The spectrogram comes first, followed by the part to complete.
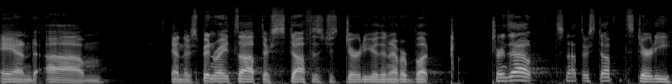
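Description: A man talks at a moderate pace and medium pitch. He has an ordinary speaking voice. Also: lively intonation. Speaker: baseball podcast host. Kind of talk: casual sports talk.

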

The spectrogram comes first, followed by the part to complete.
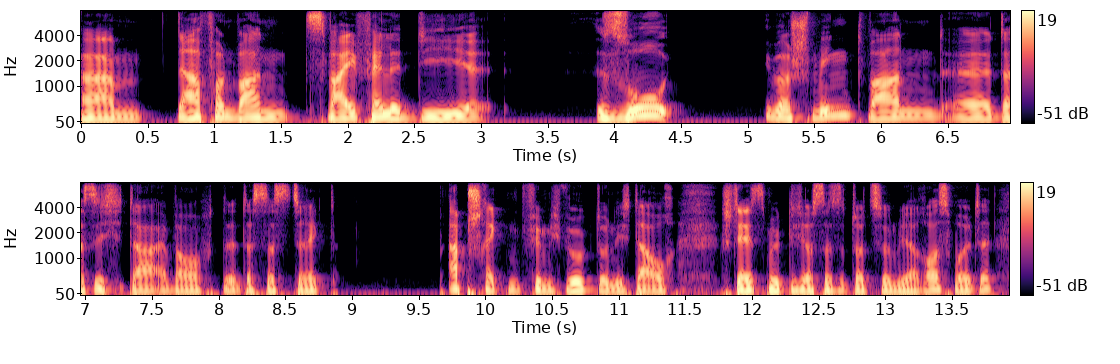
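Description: On a very clean recording with a silent background, a man speaks very slowly at medium pitch with ordinary pitch variation and long, frequent pauses. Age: 20s. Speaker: podcast co-host. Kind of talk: casual chat.

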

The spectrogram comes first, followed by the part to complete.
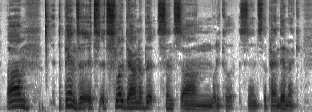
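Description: A man with a New Zealand accent has a dark, mellow tone and very wide pitch swings. He keeps a moderate pace on a very clean recording with a silent background. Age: 20s. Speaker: professional wrestler. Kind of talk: casual interview.

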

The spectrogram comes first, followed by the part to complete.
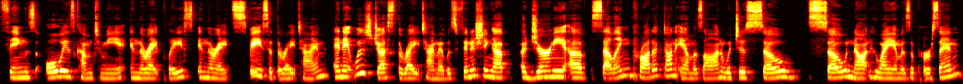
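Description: In a plain, everyday voice, a woman with an American accent talks at a moderate pace and medium pitch, with ordinary pitch variation and hardly any pauses. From US West Coast, San Francisco Bay Area. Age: 20s. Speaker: human design coach. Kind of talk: interview.

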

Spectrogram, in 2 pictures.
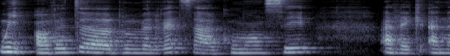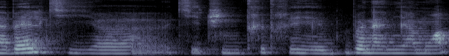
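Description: The woman's voice sits at a medium pitch with flat, monotone intonation. She speaks at a very slow pace. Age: 20s. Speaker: food photographer. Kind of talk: interview.

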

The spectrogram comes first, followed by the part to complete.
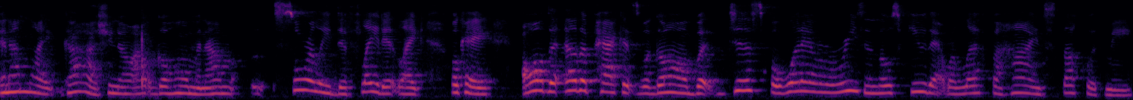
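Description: With an American accent, a woman uses a normal speaking voice, fairly high in pitch, with ordinary pitch variation and a moderate pace. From US Northeast, inner city Philadelphia. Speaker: business coach. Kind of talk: interview.

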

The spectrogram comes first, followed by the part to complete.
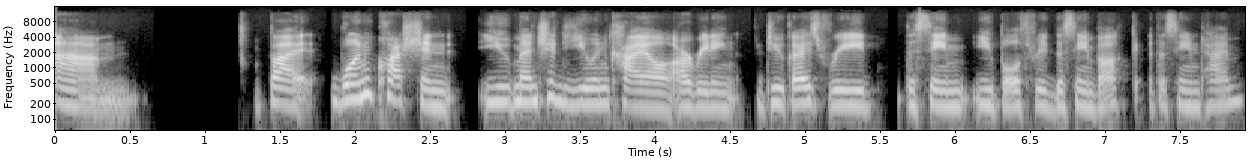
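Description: A woman of medium pitch speaks with vocal fry, in a very clean recording with a silent background and a dry, close sound with no echo. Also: ordinary pitch variation, moderate pace. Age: 30s. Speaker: podcast host, business consultant and mother. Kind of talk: casual chat.

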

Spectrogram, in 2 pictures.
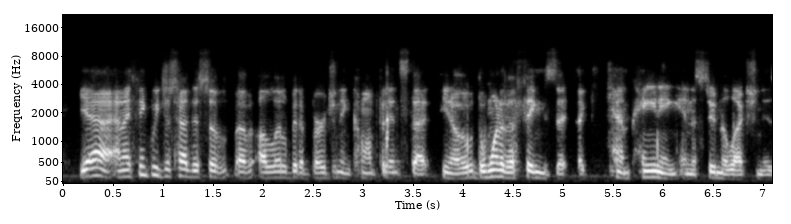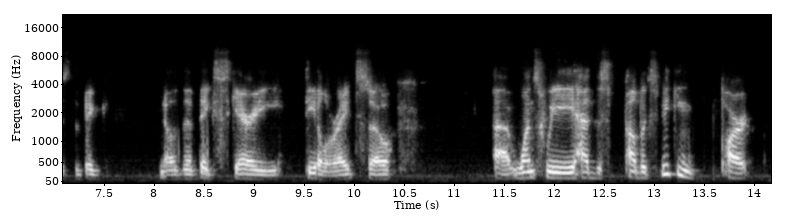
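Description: A normal speaking voice at a fairly quick pace, dry and close with no echo, with ordinary pitch variation. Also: man. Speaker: student association executive director. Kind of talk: casual chat.

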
